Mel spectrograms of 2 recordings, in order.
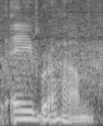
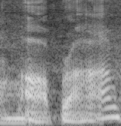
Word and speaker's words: Abraham: Moi, je dis Abraham plutôt qu'en que le prononcer à l'anglais Abraham. Donc les accords d'Abraham, c'est tellement plus joli. Abraham contre Abraham. Je ne veux pas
